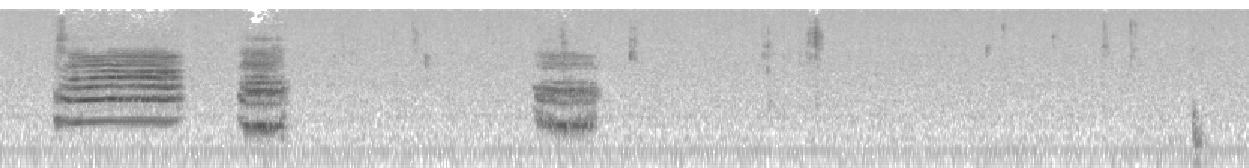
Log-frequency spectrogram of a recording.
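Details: Kitten from a litter of four, transferred with mother Seraphina from a shelter in Lewis County, WA, playing indoors after wrestling a stuffed toy: a long harmonic meow, a brief second meow, then a third a few seconds later, with a quiet room between.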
